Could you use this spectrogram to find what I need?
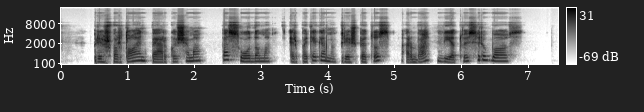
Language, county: Lithuanian, Klaipėda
